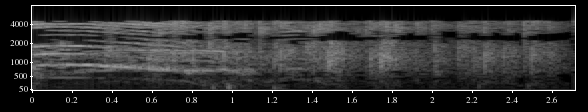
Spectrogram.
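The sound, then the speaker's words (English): An audience applauds: a dense, steady wash of many overlapping claps that holds at an even level for a few seconds, with some crowd voices mixed in. “Am I right by applause?”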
